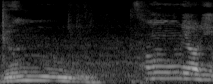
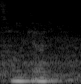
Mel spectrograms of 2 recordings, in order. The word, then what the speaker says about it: 윤석열: 윤성열이 맞을까? 윤석열이 맞을까? 석결이 그렇죠. 요게 맞는 겁니다.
